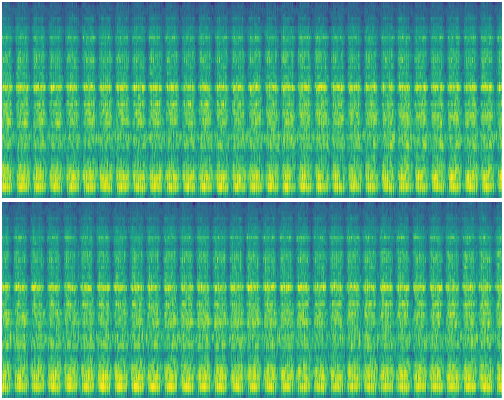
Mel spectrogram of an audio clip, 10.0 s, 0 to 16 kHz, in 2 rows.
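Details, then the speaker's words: WARCO lathe facing across a faceplate/ER32 collet chuck mount with runout, at a bit faster speed. A steady cutting hiss pulses about three times a second as the tool crosses the bolt slots and stops cutting in the groove: a normal interrupted cut. "The intermittent you can hear is the bolt slots. And obviously when you run into the groove it doesn't cut at all."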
